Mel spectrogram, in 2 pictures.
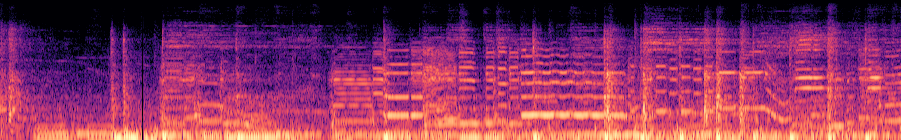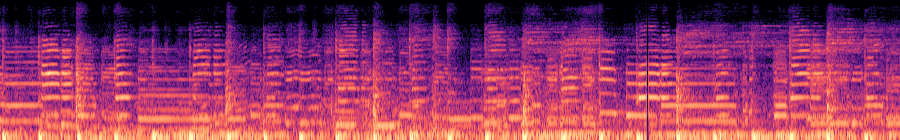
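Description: Live rock band playing an instrumental passage between choruses: electric guitar notes over bass and a drum kit keeping a steady beat.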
